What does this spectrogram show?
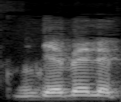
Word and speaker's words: Ndebele: rights for the I'm trying to say this, Ndebele. How do you say that? Ndebele people? Yes, Ndebele people.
